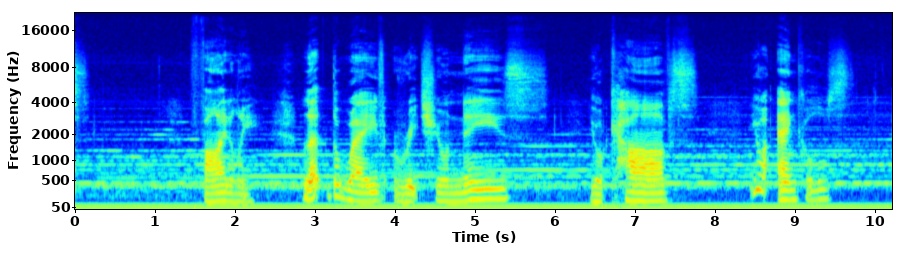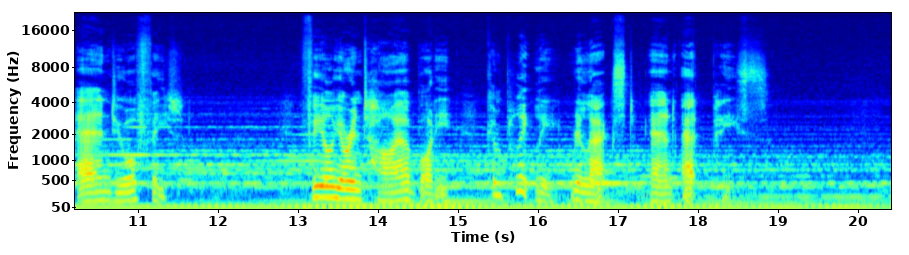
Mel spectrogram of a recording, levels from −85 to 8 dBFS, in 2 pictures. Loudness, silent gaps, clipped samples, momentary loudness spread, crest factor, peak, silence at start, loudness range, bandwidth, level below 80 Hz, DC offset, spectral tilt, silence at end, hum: -23 LUFS; none; under 0.1%; 17 LU; 24 dB; 0 dBFS; 0 s; 4 LU; over 20 kHz; -36 dBFS; under 0.1%; -4.5 dB/octave; 0 s; none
